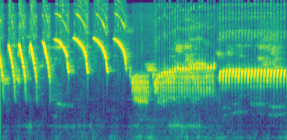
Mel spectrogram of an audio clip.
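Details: Canary song used as training audio for other songbirds: a run of high, fast downward-sweeping whistles, then a buzzy rolling section, ending in a rapid, even trill on one pitch.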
